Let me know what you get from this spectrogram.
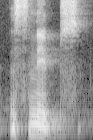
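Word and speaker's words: SNP: tight polymorphism यानि एसएनपीएस उसको pronouns किया जाता है कैसे स्नेप ओके खोला किया है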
